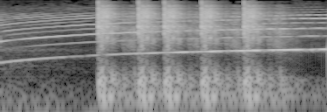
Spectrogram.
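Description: A police siren winding up, its pitch rising steadily, while five gunshots go off in quick succession, about four a second, starting just under a second in.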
